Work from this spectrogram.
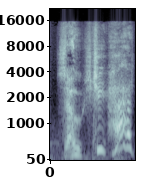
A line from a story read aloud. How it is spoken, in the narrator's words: cried Scrooge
